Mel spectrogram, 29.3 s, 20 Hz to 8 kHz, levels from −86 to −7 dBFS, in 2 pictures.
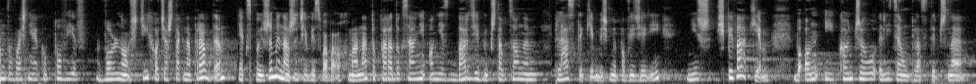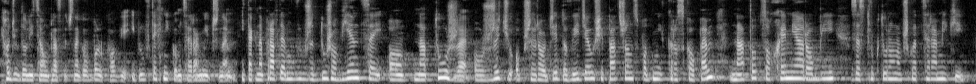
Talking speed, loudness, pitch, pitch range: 145 wpm, -21 LUFS, 200 Hz, 185-215 Hz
